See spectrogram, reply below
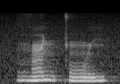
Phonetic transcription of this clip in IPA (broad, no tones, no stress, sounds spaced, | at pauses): ɦ ɛ̃ ɲ c ũ j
